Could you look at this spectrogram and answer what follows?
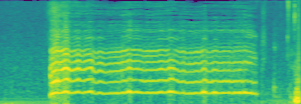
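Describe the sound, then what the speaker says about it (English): Cartoon bees buzz around flowers: a steady, clear droning buzz that starts suddenly, holds for about two seconds with a slight wavering, then cuts off, with nothing else heard. "The bees collected pollen from the flowers nearby."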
